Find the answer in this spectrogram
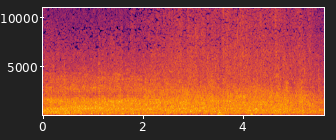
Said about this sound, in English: Oh, there's my train.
